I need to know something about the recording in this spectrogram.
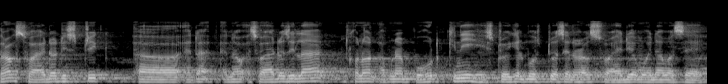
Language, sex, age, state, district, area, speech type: Assamese, male, 30-45, Assam, Charaideo, urban, spontaneous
